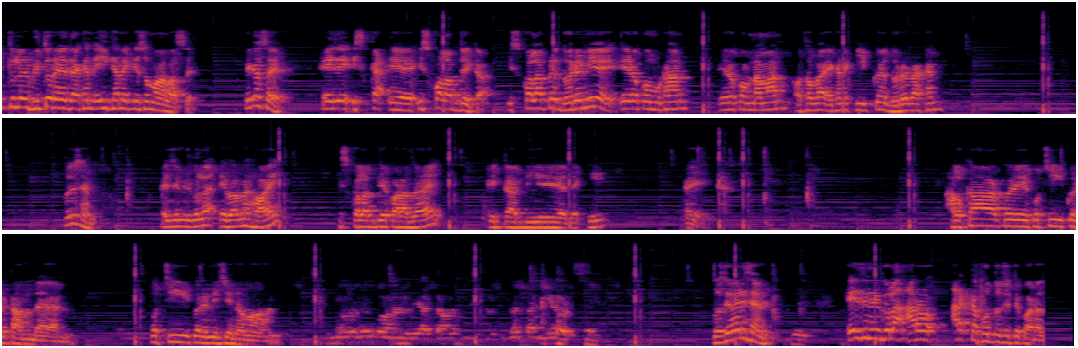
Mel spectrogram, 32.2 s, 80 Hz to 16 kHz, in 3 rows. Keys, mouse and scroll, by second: 11.3 ctrl+z, 11.5 ctrl+z, 12.1 ctrl+z, 13.5 right click, 16.1 right click, 17.7 ctrl+space, 17.9 ctrl+click, 18.1 ctrl+double click, 18.2 ctrl+space, 18.6 ctrl+z, 28.6 ctrl+space, 28.8 ctrl+alt+click, 29.8 v, 32.1 right click.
